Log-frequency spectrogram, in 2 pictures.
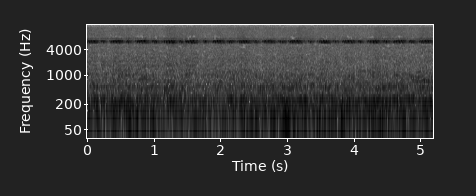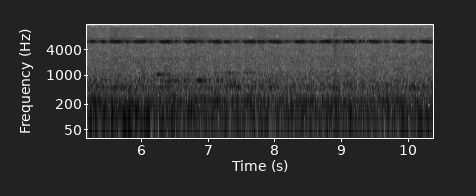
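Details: Nighttime cricket chorus: one continuous high-pitched pulsing trill holds steady from start to finish, with faint low ambient rumble beneath and no other clear sounds.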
